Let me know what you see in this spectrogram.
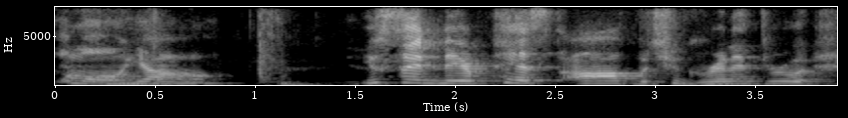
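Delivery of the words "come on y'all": normal talking voice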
